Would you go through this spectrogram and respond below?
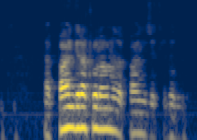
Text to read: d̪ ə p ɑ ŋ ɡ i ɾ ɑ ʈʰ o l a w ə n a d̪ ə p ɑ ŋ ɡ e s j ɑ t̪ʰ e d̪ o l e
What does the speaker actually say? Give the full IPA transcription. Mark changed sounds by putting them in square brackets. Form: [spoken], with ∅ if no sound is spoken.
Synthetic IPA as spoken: d̪ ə p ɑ ŋ ɡ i ɾ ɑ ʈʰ o l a w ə n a d̪ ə p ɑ ŋ ɡ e [z] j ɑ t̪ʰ e d̪ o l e

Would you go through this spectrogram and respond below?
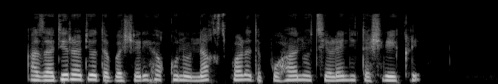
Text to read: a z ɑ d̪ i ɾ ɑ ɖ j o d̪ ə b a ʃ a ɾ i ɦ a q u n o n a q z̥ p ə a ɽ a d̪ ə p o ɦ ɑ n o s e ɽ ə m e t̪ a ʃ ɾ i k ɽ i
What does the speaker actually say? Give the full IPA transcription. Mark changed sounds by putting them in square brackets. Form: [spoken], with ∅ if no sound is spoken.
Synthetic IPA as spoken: a z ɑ d̪ i ɾ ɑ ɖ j o d̪ ə b a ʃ a ɾ i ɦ a q u n o n a q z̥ p ə a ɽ a d̪ ə p o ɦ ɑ n o [t͡s] e ɽ ə [n] e t̪ a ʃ ɾ i k ɽ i

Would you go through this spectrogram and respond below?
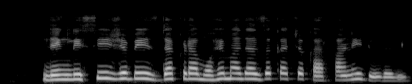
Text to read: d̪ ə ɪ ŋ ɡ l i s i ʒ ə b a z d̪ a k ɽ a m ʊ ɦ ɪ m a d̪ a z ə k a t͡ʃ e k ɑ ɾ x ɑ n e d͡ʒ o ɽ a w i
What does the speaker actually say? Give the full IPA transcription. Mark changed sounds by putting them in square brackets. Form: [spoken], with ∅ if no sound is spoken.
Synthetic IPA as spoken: d̪ ə ɪ ŋ ɡ l i s i ʒ ə b [e] z d̪ a k ɽ a m ʊ ɦ ɪ m a d̪ a z ə k a t͡ʃ e k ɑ ɾ x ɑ n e d͡ʒ o ɽ a w i

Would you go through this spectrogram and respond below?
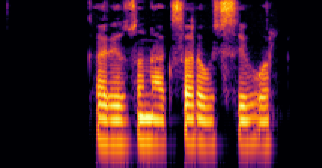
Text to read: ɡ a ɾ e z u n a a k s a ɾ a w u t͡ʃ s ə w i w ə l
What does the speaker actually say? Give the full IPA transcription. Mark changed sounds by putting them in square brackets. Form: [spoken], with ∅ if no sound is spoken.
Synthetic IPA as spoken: [k] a ɾ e z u n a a k s a ɾ a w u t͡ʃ s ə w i w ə l

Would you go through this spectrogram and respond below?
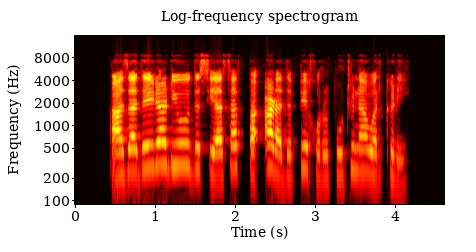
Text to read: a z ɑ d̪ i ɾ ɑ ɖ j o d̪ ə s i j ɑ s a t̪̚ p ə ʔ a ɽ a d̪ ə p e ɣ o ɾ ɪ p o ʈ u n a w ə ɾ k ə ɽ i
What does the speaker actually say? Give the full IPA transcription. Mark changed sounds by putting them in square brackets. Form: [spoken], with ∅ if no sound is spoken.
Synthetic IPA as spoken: a z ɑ d̪ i ɾ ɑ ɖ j o d̪ ə s i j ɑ s a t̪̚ p ə ʔ a ɽ a d̪ ə p e [x] o ɾ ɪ p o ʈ u n a w ə ɾ k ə ɽ i

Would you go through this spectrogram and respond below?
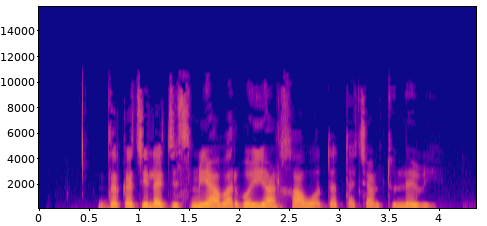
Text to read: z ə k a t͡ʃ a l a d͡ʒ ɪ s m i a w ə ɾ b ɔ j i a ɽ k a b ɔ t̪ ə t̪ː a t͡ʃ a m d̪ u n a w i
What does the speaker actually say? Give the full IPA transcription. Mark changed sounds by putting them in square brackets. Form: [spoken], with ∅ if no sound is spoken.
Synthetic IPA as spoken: z ə k a t͡ʃ [e] l a d͡ʒ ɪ s m i a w [a] ɾ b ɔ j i a ɽ [x] a [w] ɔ [d̪] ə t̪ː a t͡ʃ a m [t̪] u n a w i

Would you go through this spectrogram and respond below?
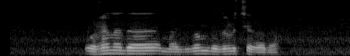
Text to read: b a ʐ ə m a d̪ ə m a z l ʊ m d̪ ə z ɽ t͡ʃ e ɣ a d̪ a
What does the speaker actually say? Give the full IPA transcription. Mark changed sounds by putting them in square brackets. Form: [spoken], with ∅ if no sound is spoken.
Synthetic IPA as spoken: [w] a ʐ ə [n] a d̪ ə m a z l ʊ m d̪ ə z ɽ t͡ʃ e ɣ a d̪ a

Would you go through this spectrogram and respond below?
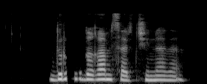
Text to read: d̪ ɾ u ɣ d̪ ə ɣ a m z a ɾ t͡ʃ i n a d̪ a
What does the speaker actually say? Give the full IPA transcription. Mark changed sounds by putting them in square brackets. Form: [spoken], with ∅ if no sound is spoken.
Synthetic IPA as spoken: d̪ ɾ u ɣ d̪ ə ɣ a m [s] a ɾ t͡ʃ i n a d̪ a

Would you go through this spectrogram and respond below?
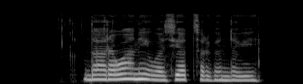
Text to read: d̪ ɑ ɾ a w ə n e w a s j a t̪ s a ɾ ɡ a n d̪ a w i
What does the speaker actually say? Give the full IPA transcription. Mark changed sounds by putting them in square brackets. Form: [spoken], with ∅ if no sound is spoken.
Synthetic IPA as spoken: d̪ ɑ ɾ a w [ɑ] n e w a [z] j a t̪ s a ɾ ɡ a n d̪ a w i

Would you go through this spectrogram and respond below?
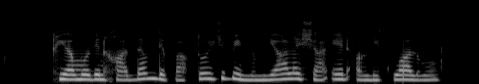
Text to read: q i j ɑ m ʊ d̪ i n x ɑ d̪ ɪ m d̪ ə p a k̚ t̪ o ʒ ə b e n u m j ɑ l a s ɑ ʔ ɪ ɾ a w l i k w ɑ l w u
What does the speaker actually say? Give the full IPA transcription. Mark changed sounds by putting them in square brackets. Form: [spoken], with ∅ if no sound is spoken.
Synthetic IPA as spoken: q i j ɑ m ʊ d̪ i n x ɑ d̪ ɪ m d̪ ə p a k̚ t̪ o ʒ ə b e n u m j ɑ l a [ʃ] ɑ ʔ ɪ ɾ a w l i k w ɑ l w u

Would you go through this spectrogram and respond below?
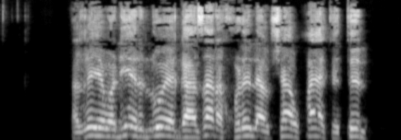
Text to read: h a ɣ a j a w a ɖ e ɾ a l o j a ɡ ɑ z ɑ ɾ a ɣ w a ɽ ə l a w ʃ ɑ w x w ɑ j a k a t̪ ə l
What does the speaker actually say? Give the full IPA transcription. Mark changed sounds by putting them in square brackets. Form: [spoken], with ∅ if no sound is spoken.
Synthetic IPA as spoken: h a ɣ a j a w a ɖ e ɾ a l o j a ɡ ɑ z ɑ ɾ a [x] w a ɽ ə l a w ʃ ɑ w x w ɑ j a k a t̪ ə l

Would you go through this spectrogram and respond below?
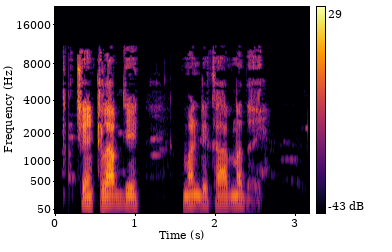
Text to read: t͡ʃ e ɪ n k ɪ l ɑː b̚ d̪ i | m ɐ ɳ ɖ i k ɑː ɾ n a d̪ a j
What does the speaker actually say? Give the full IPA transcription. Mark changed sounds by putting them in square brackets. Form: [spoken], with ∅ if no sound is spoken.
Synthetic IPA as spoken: t͡ʃ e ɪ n [q] ɪ l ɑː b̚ d̪ i | m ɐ ɳ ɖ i k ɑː ɾ n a d̪ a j

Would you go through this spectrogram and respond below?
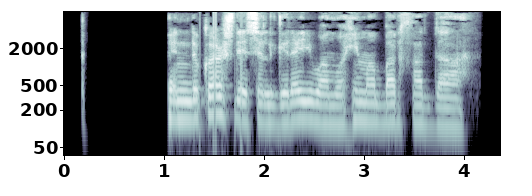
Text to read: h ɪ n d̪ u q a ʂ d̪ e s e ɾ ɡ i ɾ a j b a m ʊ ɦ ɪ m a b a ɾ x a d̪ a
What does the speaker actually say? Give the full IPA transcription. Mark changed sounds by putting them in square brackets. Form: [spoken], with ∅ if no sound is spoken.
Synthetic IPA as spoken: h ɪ n d̪ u [k] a ʂ d̪ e s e [l] ɡ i ɾ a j [w] a m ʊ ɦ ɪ m a b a ɾ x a d̪ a

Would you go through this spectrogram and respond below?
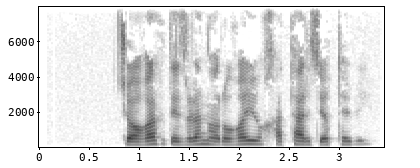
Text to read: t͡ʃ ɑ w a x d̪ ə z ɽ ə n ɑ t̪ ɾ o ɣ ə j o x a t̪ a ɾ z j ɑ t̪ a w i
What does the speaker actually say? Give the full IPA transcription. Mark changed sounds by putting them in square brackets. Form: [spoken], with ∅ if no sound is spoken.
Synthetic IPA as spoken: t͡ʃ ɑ [ɣ] a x d̪ ə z ɽ ə n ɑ [∅] ɾ o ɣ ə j o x a t̪ a ɾ z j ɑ t̪ a w i

